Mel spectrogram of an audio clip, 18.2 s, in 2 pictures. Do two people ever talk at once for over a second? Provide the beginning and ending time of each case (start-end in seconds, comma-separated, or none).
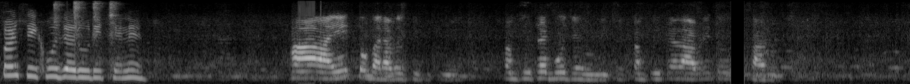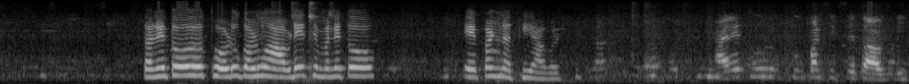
none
